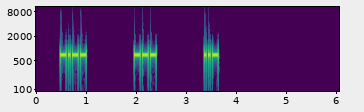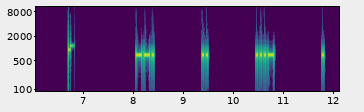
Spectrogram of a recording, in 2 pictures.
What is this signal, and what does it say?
Morse code, heard as a keyed tone, about 30 wpm, spaced as for 8 wpm, 700 Hz. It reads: YOU GIVE
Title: 8x Character Spacing - Top 300 Words - 30wpm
